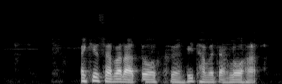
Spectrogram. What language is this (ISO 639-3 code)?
tha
